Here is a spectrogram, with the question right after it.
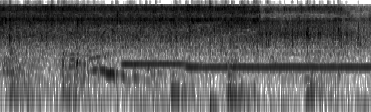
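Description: Crushed garlic and onion fry in hot oil with a steady, loud sizzle and occasional stirring, while a faint tone runs beneath and a voice speaks softly.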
